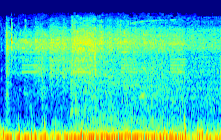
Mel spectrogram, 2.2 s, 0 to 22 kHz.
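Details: 2008 Pontiac G5 with Alcolock interlock breathalyzer in permanent lockout, blower bypassed: engine catches after a few uneven low thumps and settles into a steady, even idle; normal start.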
